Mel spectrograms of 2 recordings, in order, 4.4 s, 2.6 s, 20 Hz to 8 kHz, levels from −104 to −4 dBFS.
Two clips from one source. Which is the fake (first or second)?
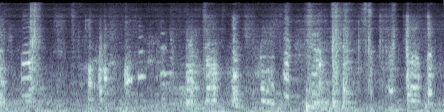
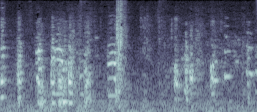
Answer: first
